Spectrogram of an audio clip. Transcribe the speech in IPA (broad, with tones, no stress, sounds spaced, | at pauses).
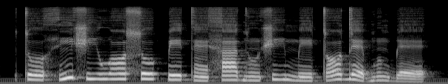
t o˨ h ĩ˨˦ ʃ i˧ w ɔ˧ s o˦ k͡p e˧ t ɛ̃˨ h a˧ d ũ˨ ʃ i˧ m e˨ t ɔ˨˦ d ɛ˦˨ b ũ˧ ɡ͡b ɛ˨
